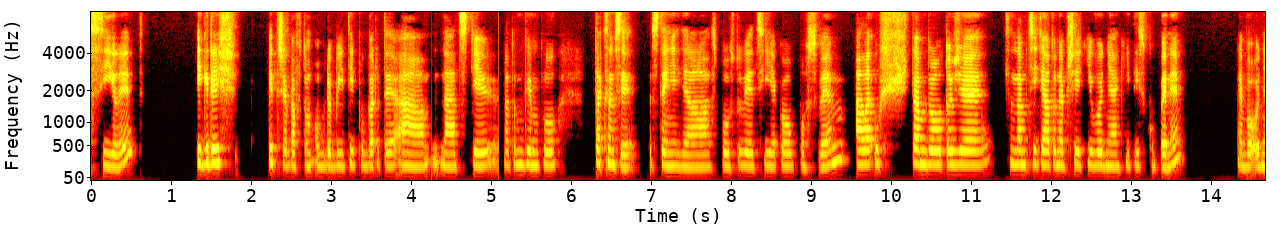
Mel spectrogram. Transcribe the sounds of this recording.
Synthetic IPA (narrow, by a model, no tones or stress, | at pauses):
siːlɪt̪ | ʔɪɡdɪʃ | ʔɪt̪r̝̥ɛbaft̪o̞mʔo̞bdo̞biːt̪iːpubɛɾt̪ɪʔanaːt͡scɪnat̪omɡɪmplu | t̪aksɛmsɪst̪ɛjɲɛɟɛlalaspowst̪uvjɛt͡siːjako̞po̞svɛmʔalɛʔuʃt̪ambɪlo̞t̪o̞ʒɛsɛmt̪amt͡siːcɪlat̪onɛpr̥ɪjɛciːvod̪ɲɛakiːt̪iːskupɪnɪ | nɛbo̞ʔod̪ɲ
